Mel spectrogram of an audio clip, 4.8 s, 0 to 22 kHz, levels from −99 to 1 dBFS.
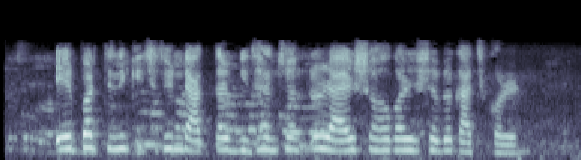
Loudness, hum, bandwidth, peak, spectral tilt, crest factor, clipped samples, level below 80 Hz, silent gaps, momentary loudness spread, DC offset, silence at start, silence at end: -19 LUFS; none; 7.8 kHz; -2 dBFS; -2 dB/octave; 18 dB; under 0.1%; -56 dBFS; none; 9 LU; under 0.1%; 0.05 s; 0.45 s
